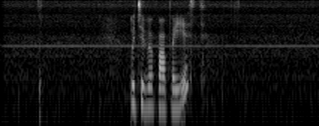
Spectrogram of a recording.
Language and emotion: Russian, positive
